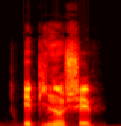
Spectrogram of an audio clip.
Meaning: to pick at (one's food)
- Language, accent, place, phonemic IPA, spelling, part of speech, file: French, France, Lyon, /e.pi.nɔ.ʃe/, épinocher, verb, LL-Q150 (fra)-épinocher.wav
